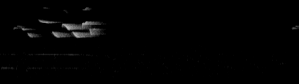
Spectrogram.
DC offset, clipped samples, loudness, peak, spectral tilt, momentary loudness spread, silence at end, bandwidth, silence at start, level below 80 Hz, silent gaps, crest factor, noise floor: under 0.1%; under 0.1%; -21 LUFS; -6 dBFS; 7.5 dB/octave; 17 LU; 2 s; 17.5 kHz; 0.2 s; under -90 dBFS; none; 24 dB; -66 dBFS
